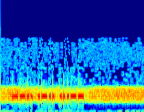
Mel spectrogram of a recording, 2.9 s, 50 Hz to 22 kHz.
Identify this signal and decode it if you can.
Morse code, heard as a keyed tone, about 33 wpm, 620 Hz, with radio noise. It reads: ZL3
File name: t30cow-18-072mhz-cw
